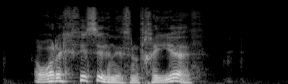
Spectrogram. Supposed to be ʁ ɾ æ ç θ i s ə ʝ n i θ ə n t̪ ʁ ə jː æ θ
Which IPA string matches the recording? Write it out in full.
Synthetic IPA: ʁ ɾ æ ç θ i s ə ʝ n i θ ə n t̪ χ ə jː æ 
